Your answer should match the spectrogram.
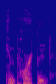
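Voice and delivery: very soft, hushed aside; hushed reply to a companion; low voice. A narrator's reading. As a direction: murmur it without breaking your attention. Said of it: "replied in a low voice".

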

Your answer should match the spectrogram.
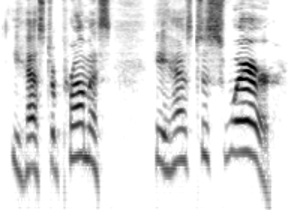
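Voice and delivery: very high, loud insistence; shrill. A narrator's reading. Freya to her brother about Corwin, shrill insistence. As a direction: shriek it in rising panic. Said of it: "her voice becoming shrill".

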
